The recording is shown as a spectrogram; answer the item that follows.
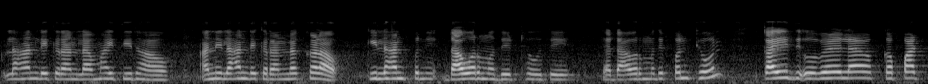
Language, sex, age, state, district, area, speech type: Marathi, female, 30-45, Maharashtra, Nanded, urban, spontaneous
